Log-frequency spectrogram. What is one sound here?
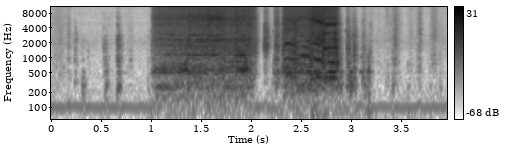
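A cordless drill drives a screw into wood.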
